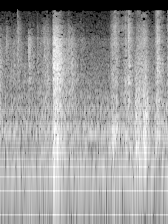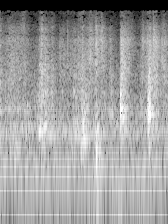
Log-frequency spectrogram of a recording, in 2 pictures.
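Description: Plastic packaging crinkling and a cardboard box being rummaged through, with a string of short rustles and light knocks, the loudest about a second in.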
